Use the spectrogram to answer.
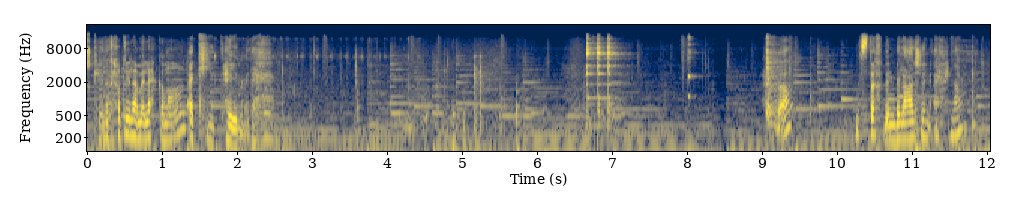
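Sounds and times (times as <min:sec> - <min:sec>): background music: 0:00.0 - 0:12.0
metal spoon clinking on glass: 0:06.7 - 0:07.3.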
